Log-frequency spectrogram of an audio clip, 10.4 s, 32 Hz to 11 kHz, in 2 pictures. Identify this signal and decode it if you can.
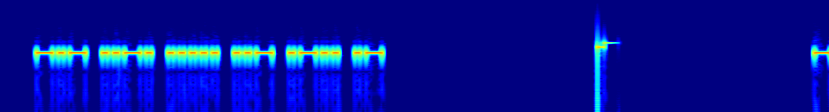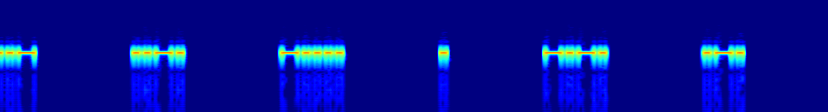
Morse code, heard as a keyed tone, about 36 wpm, spaced as for 18 wpm, 700 Hz. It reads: KF5ULA KF6ECR
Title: USA Call Signs - 6 Characters - 6x Character Spacing - 35wpm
